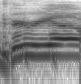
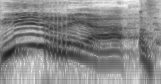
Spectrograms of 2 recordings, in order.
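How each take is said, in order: First: It is said in a plain English accent. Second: It is said with an exaggerated Spanish accent. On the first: The speaker uses their own natural way of talking. The speaker calls it right. "just say it with the way you sound" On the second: The speaker is putting on a foreign sound. The speaker calls it wrong. "trying to put an accent or a stank on it"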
